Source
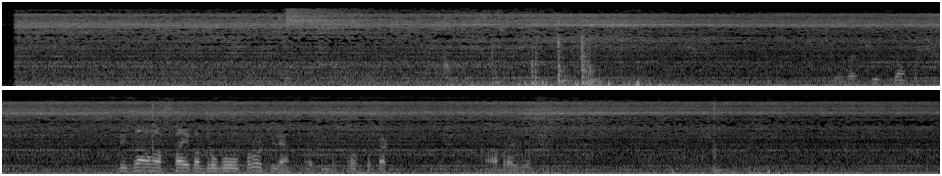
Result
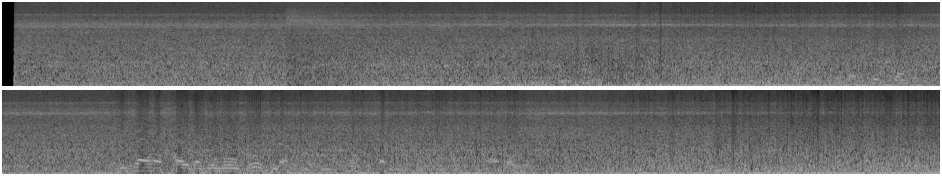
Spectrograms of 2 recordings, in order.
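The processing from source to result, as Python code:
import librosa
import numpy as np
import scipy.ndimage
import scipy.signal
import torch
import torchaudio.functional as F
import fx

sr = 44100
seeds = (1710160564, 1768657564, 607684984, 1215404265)

y = fx.schmitt(x, sr, flips_db=-32.5)
y = y * 10.0 ** (8.0 / 20.0)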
